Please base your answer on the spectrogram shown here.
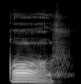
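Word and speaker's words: ق: Qaf has a heavy sound. So raise the back of your tongue when you pronounce it. And kaf has a lighter sound. The tongue stays more forward compared to qaf.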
